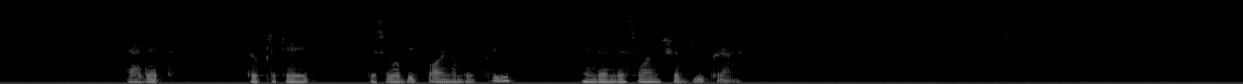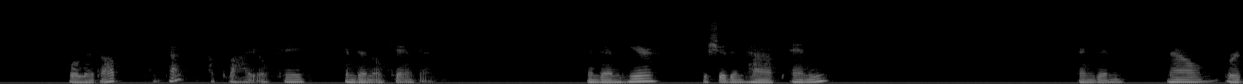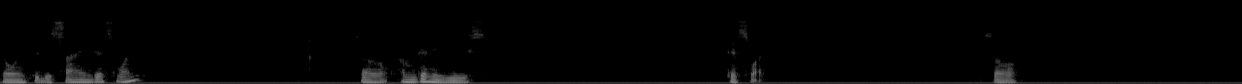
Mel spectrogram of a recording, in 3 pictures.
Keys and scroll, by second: 9.5-10.9 typing, 20.0 0, 20.2 Return.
